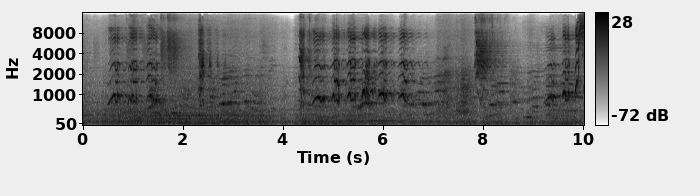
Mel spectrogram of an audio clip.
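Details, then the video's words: Baby monkey named Kaka, a wild monkey, screaming because it is hungry for fruit: runs of wavering, harmonic squealing cries repeated in quick bursts, with a short pause midway and background voices. "Kaka monkey screams because he is hungry for fruit"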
